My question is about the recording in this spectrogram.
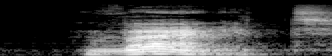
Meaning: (noun) 1. an innkeeper, a publican 2. a landlord, a host 3. the master of the household; a husband, 4. a protector, a lord; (adjective) worth
- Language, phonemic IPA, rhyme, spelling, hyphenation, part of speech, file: Dutch, /ʋaːrt/, -aːrt, waard, waard, noun / adjective, Nl-waard.ogg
